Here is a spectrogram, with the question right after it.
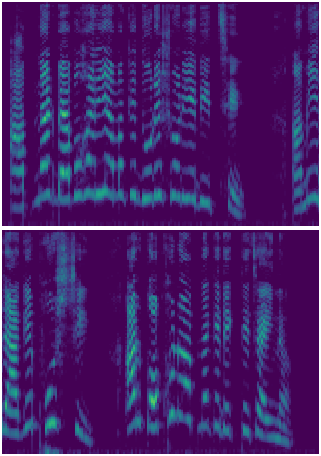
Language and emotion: Bengali, angry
